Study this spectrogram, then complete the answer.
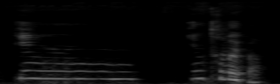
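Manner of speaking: sudden high falsetto squeak; squeaky high voice. Acted.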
